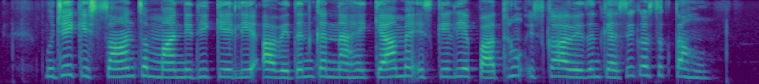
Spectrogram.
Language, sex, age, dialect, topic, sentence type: Hindi, female, 18-24, Garhwali, banking, question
